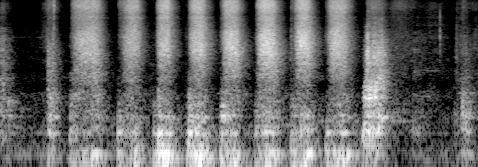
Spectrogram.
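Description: Hands rub and smooth fabric with a rhythmic rustling.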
